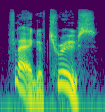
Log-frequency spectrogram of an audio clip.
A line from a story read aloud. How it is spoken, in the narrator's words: cried Silver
